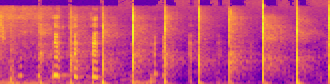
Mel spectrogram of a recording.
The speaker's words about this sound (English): you gotta clap. It sounds weird, me just clapping. You're gonna blow out the microphone.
